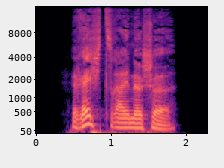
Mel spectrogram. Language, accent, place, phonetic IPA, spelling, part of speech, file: German, Germany, Berlin, [ˈʁɛçt͡sˌʁaɪ̯nɪʃə], rechtsrheinische, adjective, De-rechtsrheinische.ogg
- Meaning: inflection of rechtsrheinisch: 1. strong/mixed nominative/accusative feminine singular 2. strong nominative/accusative plural 3. weak nominative all-gender singular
